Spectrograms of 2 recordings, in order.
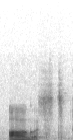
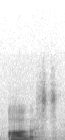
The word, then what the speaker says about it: August: Agosto em inglês é August, August. A cidade na Nova Zelândia é Auckland, porque tem o AU aí, Auckland.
